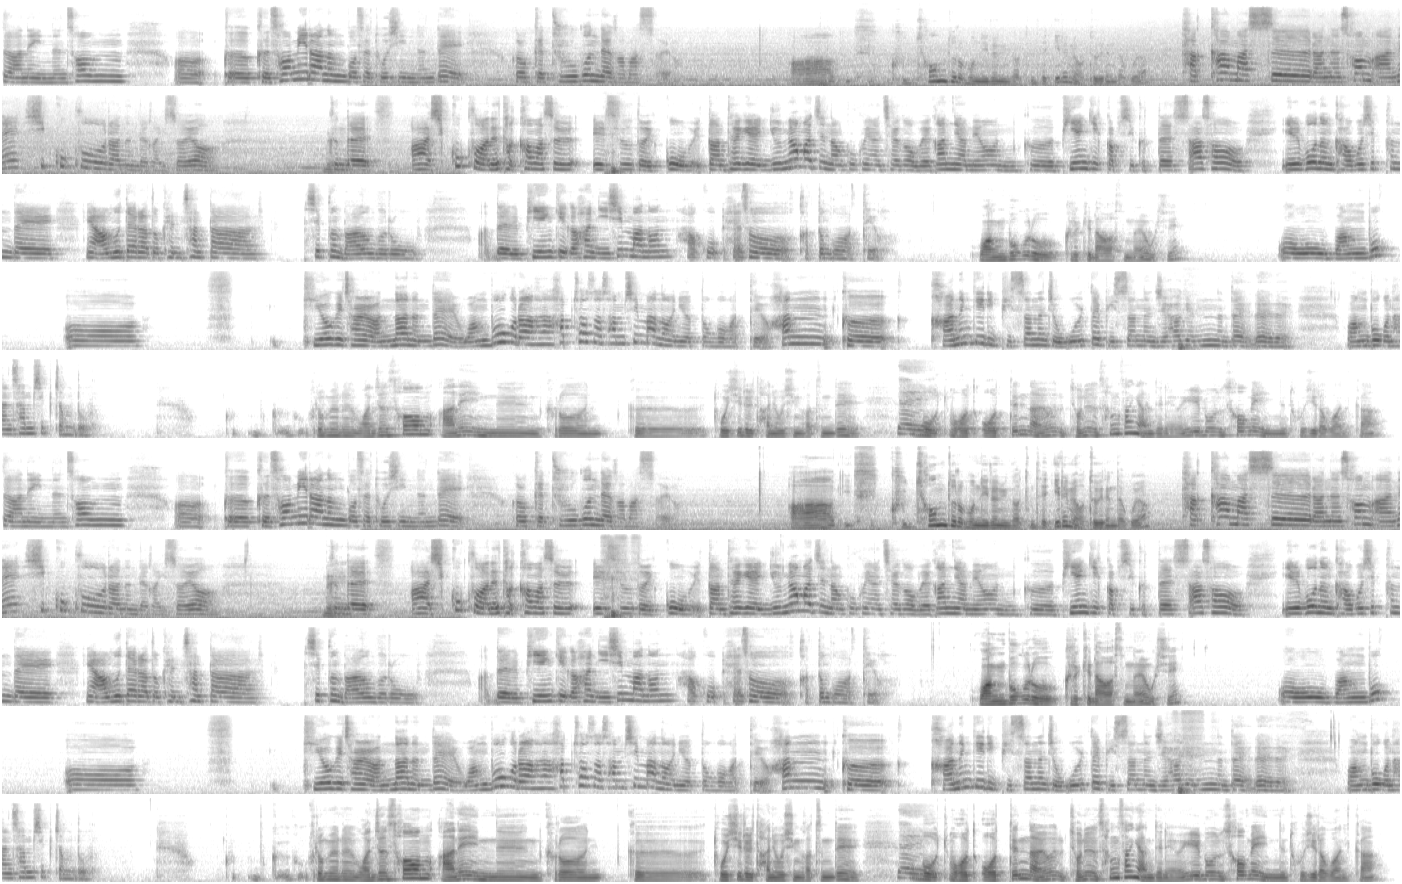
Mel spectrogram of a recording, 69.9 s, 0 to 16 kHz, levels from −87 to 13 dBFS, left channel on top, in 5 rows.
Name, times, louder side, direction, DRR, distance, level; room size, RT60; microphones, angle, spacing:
voice 1, 0.0-6.8 11.8-16.5 17.3-30.6 31.0-36.8 40.7-41.8 42.6-43.3 44.0-44.2 45.0-50.8 51.2-56.9 64.9-65.3, right 1 dB, 5° right, 0.7 m, -34 dB
sound 1, 3.6-18.6, equal, 75° left, 4.8 m, -48 dB
sound 2, 5.9-18.5, left 2 dB, 45° left, 0.8 m, -54 dB
voice 2, 7.9-11.5 17.2-17.6 20.0-20.4 37.7-39.8 53.6-53.9 57.5-57.8 58.4-61.9 62.2-69.7, right 5 dB, 60° right, 0.4 m, -33 dB
9.7 x 7.9 x 3.2 m
head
